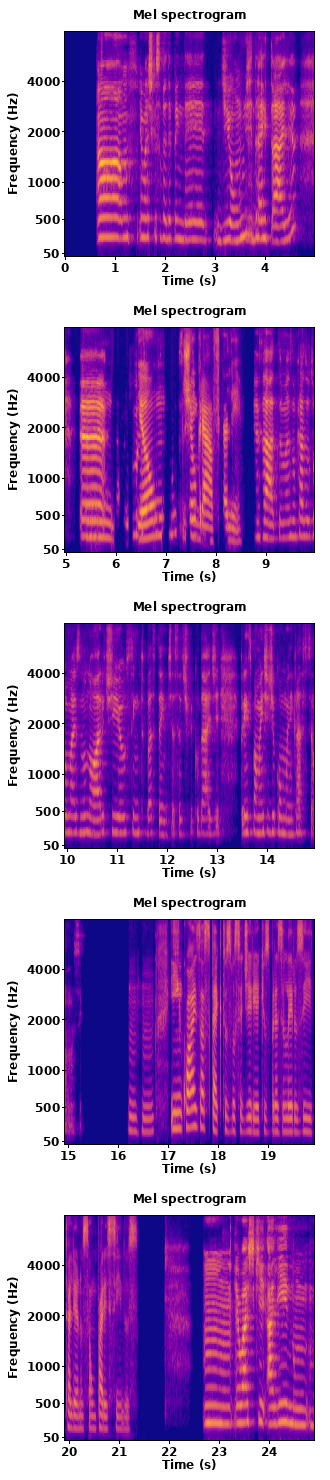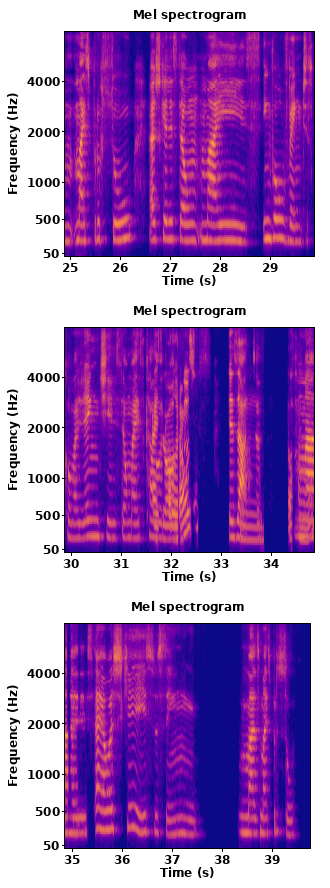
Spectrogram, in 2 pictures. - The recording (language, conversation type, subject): Portuguese, podcast, Que música sempre te traz memórias fortes?
- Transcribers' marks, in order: chuckle; unintelligible speech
